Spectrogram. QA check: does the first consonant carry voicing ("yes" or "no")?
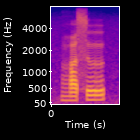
yes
